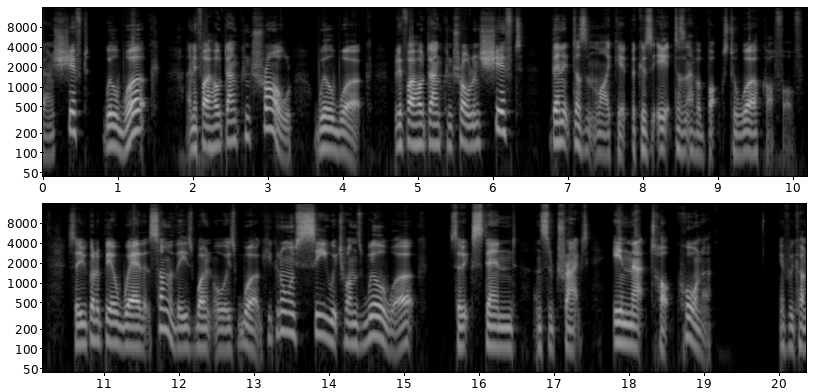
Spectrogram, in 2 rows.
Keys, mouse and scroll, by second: 2.3 ctrl+click, 5.6 ctrl+shift+click.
